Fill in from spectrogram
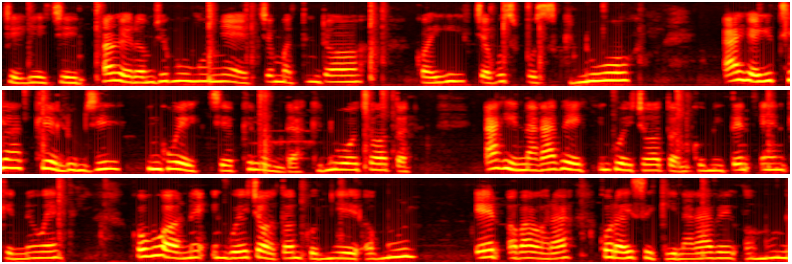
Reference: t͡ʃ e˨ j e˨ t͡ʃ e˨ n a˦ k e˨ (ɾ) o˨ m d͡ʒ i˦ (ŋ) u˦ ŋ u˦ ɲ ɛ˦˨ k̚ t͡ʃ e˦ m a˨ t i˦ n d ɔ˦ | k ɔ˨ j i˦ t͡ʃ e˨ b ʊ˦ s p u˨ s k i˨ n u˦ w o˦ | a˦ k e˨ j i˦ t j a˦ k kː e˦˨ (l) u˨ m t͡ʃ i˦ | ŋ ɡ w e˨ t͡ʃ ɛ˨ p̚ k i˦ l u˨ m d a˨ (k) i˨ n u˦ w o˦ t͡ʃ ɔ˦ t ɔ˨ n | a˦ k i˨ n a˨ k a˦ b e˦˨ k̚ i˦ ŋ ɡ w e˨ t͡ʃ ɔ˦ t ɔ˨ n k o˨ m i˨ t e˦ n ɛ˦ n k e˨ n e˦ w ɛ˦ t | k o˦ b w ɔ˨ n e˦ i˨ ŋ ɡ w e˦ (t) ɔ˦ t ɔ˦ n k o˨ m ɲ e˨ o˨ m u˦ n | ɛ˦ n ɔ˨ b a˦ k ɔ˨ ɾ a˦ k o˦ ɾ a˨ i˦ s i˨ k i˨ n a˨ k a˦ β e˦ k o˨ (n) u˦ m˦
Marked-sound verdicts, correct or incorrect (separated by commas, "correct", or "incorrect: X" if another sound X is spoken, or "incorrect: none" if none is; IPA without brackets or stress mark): correct, correct, correct, correct, incorrect: t͡ʃ, incorrect: m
